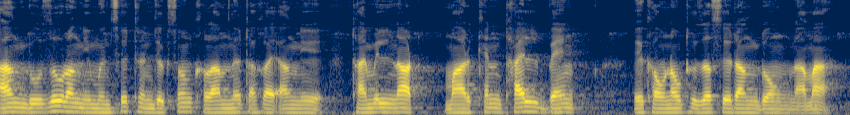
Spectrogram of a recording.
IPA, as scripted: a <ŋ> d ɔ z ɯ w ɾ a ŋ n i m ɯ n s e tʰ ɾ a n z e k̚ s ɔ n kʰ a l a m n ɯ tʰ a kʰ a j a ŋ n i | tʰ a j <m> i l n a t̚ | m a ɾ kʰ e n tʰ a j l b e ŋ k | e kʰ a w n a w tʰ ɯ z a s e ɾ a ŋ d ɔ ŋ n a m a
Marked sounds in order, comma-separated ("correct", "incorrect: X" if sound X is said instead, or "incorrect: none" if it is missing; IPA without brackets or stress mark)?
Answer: correct, correct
